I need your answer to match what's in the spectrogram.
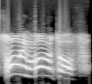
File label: throwing molotov, gendarmerie fem; vo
